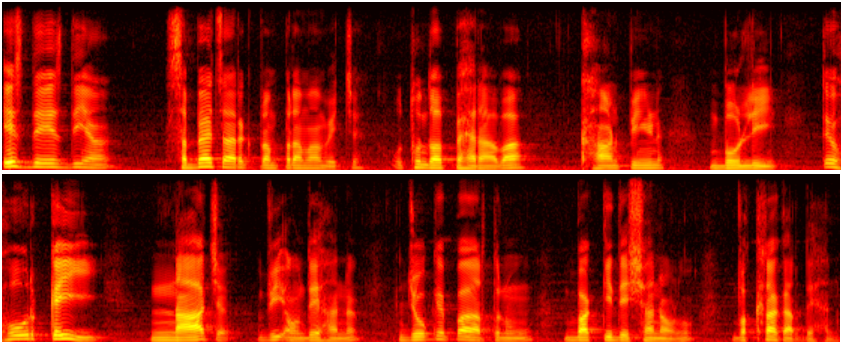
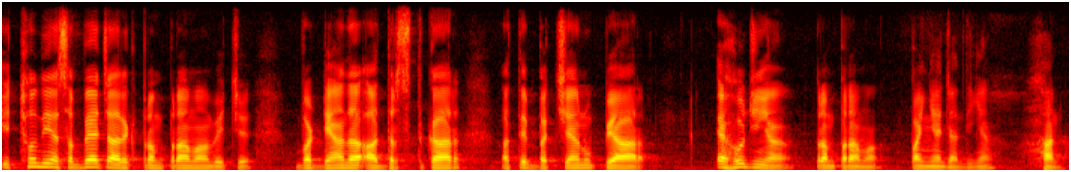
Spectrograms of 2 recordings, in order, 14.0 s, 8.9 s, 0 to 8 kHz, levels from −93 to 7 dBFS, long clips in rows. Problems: constant background noise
